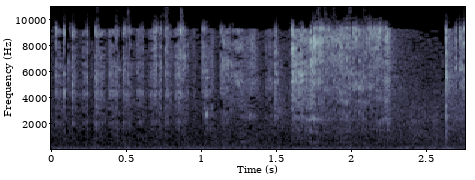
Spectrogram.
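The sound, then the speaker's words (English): Two chopsticks rubbed together in an apartment dining room make a faint, continuous dry rasping scrape with a steady, even texture. “Inside the apartment dining room, Katie eats while David rubs two chopsticks together.”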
